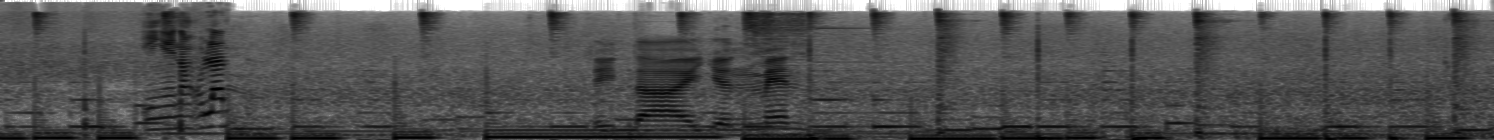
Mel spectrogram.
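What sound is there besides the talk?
rain in Minecraft video game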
